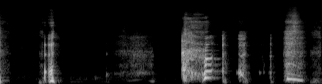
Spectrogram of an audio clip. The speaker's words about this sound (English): you're making me cough because you're making me laugh, man.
